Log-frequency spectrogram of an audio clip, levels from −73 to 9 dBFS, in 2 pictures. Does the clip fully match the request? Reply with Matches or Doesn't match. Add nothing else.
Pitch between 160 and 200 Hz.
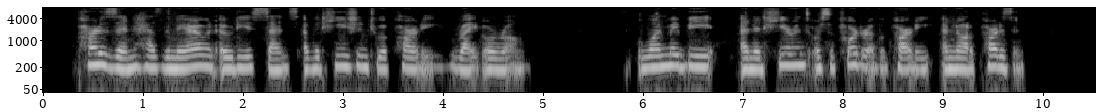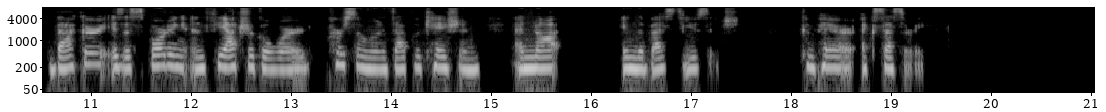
Matches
